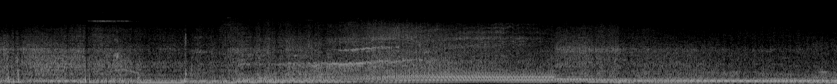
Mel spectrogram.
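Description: Vintage racing special with a 23.9-litre three-bank water-cooled W12 engine running, its rear tyres spinning as it pulls away. The revs climb about three seconds in, hold briefly, then drop back.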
